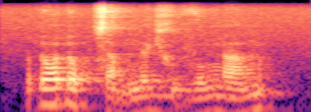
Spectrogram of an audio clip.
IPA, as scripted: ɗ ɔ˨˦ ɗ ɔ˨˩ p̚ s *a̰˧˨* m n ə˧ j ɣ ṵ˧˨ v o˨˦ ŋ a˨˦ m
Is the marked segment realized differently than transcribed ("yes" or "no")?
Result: no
